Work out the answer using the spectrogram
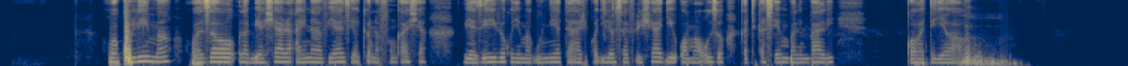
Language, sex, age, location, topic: Swahili, female, 18-24, Dar es Salaam, agriculture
